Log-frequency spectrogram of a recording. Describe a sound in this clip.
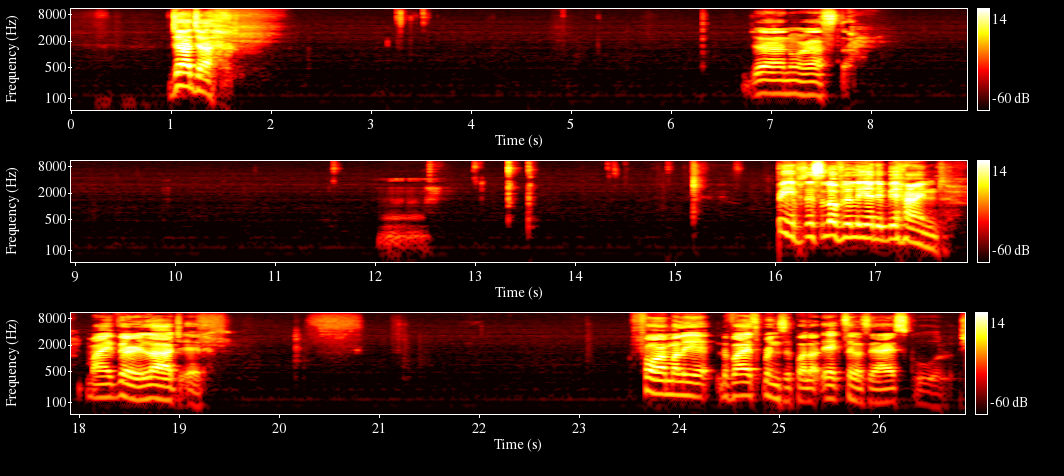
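A man speaks into a microphone close by, in short bursts with pauses.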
